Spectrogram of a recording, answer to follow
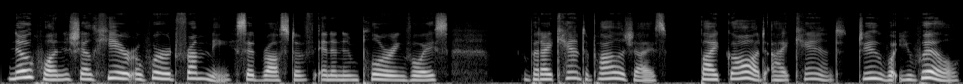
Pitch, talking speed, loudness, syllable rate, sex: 230 Hz, 160 wpm, -18 LUFS, 4.3 syllables/s, female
